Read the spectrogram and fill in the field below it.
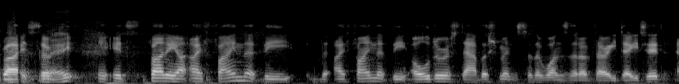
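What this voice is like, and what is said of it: Non-American, European-sounding accent. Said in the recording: “my accent wouldn't suggest that I am from America ... they assume I'm from Europe, obviously, because of the accent”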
